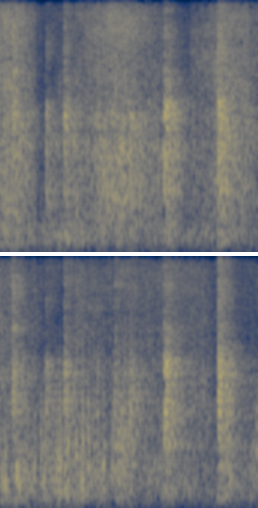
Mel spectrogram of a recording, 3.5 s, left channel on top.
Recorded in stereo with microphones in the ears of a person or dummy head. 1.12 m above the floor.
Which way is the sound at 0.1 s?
Centre (ahead or behind).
